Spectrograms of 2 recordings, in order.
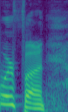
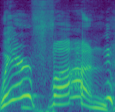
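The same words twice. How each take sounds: First: It is said flatly, without much energy. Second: It is said with more enthusiasm and energy.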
